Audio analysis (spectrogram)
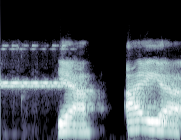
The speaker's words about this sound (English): My phone's ringing here in the background.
